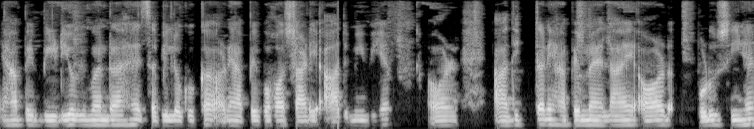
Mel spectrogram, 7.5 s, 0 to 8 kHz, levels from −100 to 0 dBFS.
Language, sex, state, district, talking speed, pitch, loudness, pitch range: Hindi, male, Bihar, Muzaffarpur, 215 wpm, 105 Hz, -17 LUFS, 105-110 Hz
